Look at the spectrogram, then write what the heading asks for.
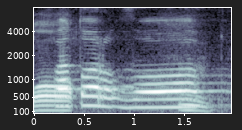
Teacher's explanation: پھر دوبارہ پڑھیں, را کو ہلائیں مت, موٹا کریں. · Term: را موٹا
